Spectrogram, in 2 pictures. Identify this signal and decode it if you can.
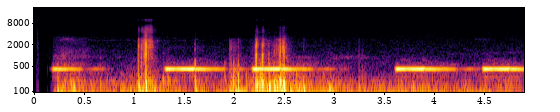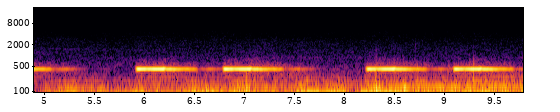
The noise inside a lift. There is no code.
